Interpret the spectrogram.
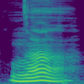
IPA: ŋ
